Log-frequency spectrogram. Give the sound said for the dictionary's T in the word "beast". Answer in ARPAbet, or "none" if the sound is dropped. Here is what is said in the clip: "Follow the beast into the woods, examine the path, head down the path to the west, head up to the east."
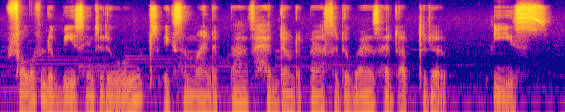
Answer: none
